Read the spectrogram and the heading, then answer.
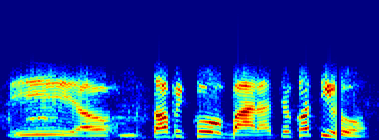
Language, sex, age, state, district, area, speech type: Nepali, female, 30-45, West Bengal, Kalimpong, rural, conversation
